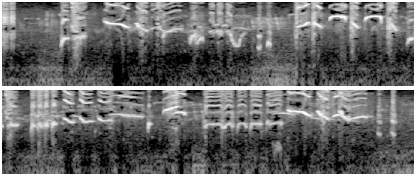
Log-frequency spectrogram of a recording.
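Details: Oriental magpie-robin master song used for training contest birds: a dense, varied run of whistled slurs, rising and falling notes and sharp chirps, high-pitched and almost unbroken for eleven seconds.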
